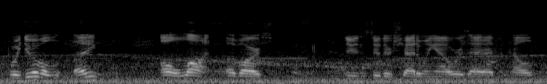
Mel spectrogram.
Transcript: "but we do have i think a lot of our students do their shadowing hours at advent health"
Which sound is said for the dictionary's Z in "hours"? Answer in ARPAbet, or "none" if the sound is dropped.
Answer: Z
